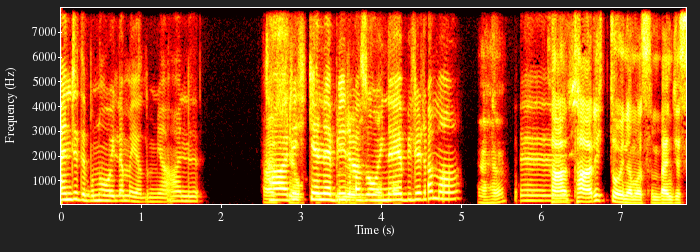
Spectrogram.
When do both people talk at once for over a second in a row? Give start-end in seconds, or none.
2.5-4.2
